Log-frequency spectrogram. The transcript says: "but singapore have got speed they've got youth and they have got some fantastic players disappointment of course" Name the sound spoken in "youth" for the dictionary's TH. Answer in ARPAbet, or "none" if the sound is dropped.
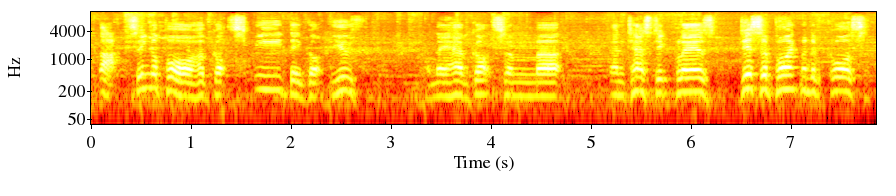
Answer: TH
